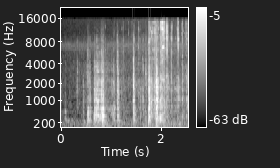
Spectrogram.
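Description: A large metal key clanks and scrapes in an old lock, with a series of bright metallic clicks and rattles over a couple of seconds, fairly quiet overall.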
